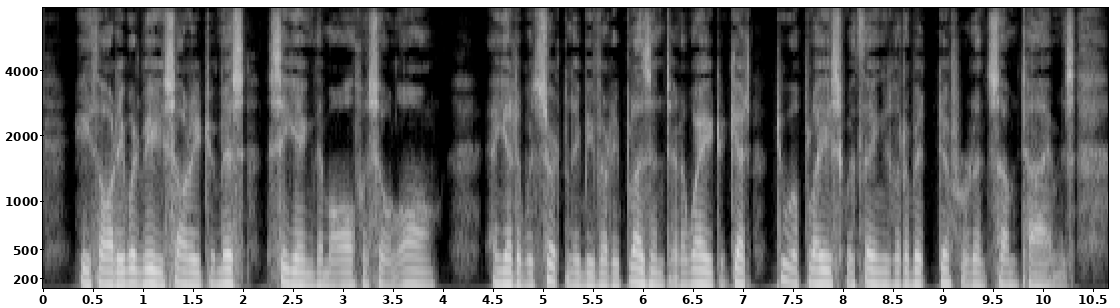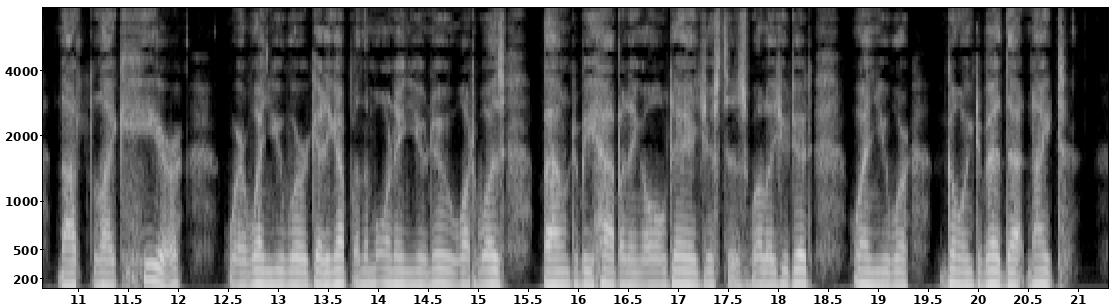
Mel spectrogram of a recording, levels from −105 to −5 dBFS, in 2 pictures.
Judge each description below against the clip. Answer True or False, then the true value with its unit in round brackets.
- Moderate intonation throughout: False (1.5 semitones)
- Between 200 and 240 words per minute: True (205 wpm)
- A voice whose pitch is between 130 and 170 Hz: True (135 Hz)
